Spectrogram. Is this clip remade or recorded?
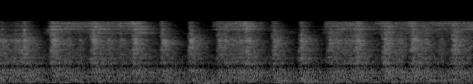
remade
